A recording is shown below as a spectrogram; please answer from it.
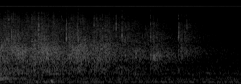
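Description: A congregation in church applauds the pastor's wife, with faint, steady clapping that fades slightly toward the end.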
